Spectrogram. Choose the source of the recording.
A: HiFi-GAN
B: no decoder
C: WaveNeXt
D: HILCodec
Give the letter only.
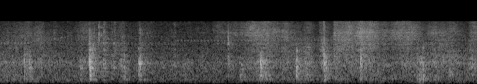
B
